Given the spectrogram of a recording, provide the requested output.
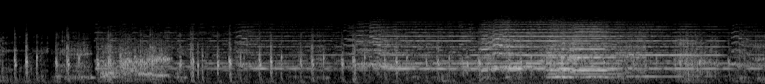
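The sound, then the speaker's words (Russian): Horse hooves gallop in a steady, rapid, loud clip-clop that runs throughout, with a brighter, sustained tonal sound swelling over the hoofbeats in the second half. “Слушай, Талушек тоже скачет.”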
